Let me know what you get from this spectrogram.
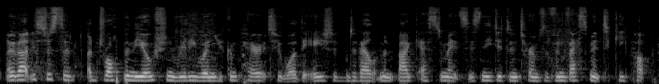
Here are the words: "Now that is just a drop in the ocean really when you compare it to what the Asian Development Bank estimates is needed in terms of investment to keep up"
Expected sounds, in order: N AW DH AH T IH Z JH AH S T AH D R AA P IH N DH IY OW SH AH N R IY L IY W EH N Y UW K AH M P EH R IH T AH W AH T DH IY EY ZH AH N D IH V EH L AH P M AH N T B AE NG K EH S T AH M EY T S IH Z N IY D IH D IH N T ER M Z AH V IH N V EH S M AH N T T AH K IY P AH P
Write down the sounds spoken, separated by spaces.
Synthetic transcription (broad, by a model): N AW DH AH T IH Z JH AH S T AH D R AA P IH N DH IY OW SH AH N R IY L IY W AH N Y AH K AH M P EH R IH T AH W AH T DH IY EY ZH AH N D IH V EH L AH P M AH N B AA NG K EH S T AH M EY T S IH Z N IY D IH D IH N T ER M Z AH V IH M V EH S M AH N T T AH K IY P AH P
